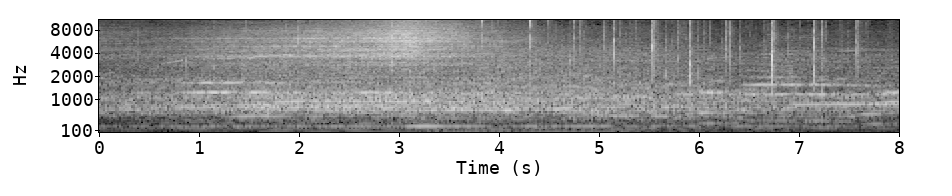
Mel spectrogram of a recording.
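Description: Live concert sound fading in over the first second or so: music from the stage under a crowd cheering, with scattered sharp claps or clicks in the second half.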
